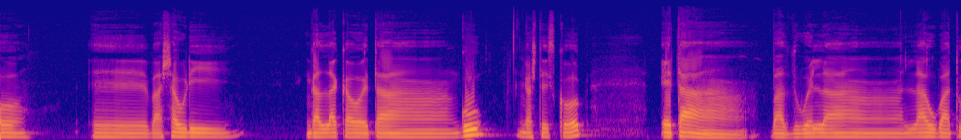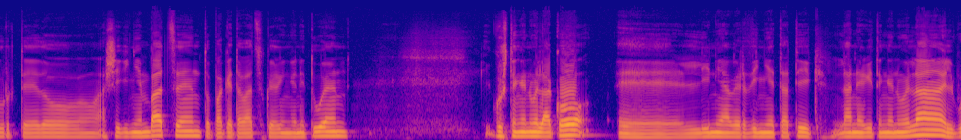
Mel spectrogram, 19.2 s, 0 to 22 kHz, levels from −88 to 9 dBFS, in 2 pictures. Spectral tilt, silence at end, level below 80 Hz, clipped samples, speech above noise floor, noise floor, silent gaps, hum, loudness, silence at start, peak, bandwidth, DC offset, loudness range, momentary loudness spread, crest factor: -7.5 dB/octave; 0 s; -54 dBFS; under 0.1%; 45 dB; -64 dBFS; none; none; -20 LUFS; 0 s; -6 dBFS; 13.5 kHz; under 0.1%; 4 LU; 10 LU; 14 dB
